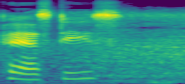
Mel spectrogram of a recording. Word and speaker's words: pasties: we are eating pasties yes that's how it's pronounced pasties which is a traditional minors meal from up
